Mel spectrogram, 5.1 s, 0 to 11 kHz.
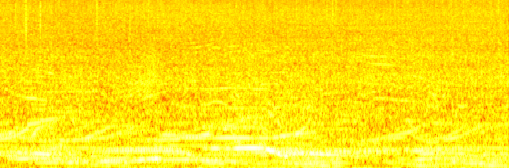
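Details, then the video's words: Humpback whale vocalizations recorded off west Maui, February 2011: overlapping low groans and gliding tonal sweeps, one prominent descending moan midway, blended with background underwater rumble. "Humpback Whales and Their Songs"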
